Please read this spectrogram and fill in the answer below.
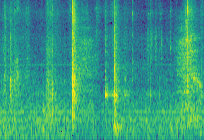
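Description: Handling noise of a kitchen knife and small containers on a wooden cutting board: light scraping with a few sharp taps, the loudest about a second and a half and two and a quarter seconds in.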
